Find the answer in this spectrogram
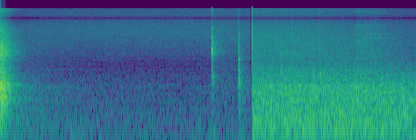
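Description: A sharp click right at the start, two smaller clicks a little past two seconds in, then a steady rushing noise that starts abruptly about half a second later.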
